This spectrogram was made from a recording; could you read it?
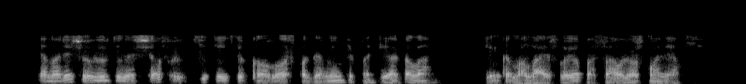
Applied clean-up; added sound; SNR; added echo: neural mask model Resemble Enhance denoiser.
